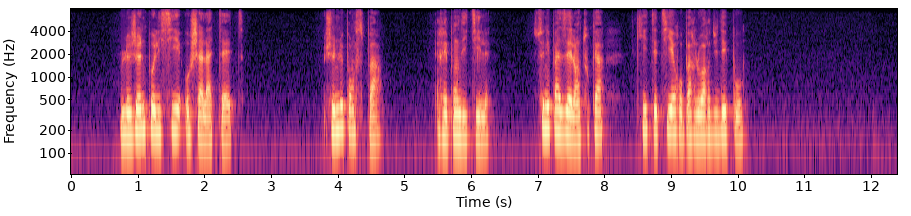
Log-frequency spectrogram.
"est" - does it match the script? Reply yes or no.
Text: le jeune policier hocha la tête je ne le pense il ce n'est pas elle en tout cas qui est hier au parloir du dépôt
no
